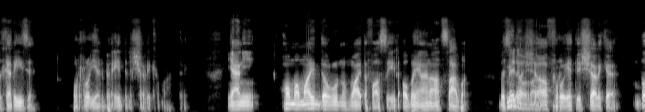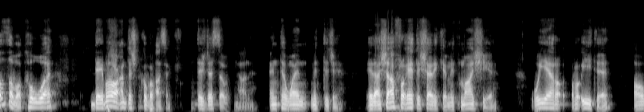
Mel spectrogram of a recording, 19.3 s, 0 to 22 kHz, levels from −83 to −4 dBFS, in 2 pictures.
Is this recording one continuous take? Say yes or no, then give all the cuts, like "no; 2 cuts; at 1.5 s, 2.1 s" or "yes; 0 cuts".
yes; 0 cuts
